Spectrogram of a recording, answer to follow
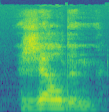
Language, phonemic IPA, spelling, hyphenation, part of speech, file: Dutch, /ˈzɛl.də(n)/, zelden, zel‧den, adverb, Nl-zelden.ogg
- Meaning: rarely, seldom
